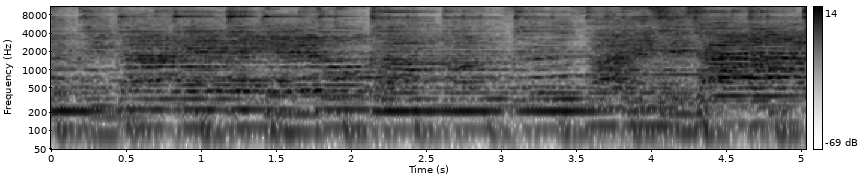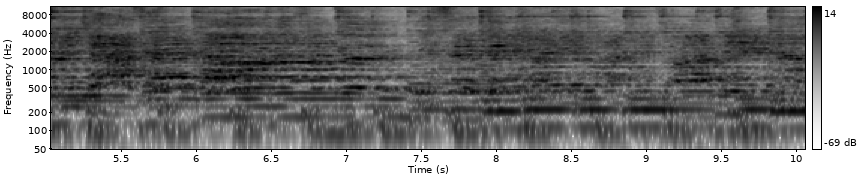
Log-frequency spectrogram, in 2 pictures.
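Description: Gospel song: several voices singing together to an electronic keyboard accompaniment, with long held bass notes under the melody.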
